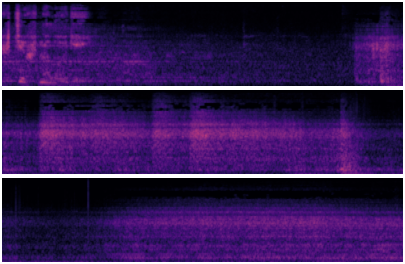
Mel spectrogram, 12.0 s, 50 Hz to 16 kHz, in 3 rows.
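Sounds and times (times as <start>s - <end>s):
deep rumbling sound effect: 3.5s - 12.0s.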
